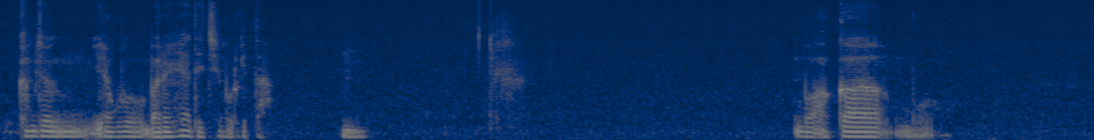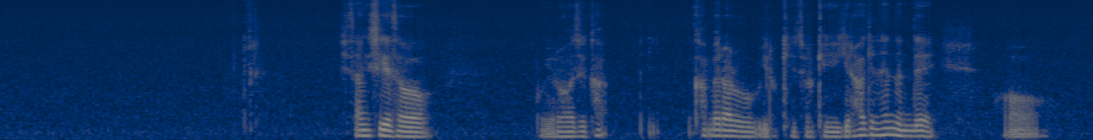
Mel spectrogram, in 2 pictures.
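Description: A young man speaks softly and close to a phone microphone, in short bursts with pauses.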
